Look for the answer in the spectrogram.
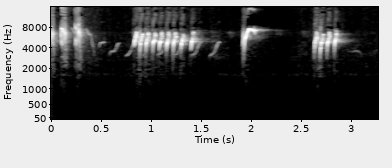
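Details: Sunbird song used as a lure and tutor for other birds: rapid buzzy trills of high chipping notes, sharp upward-sweeping whistles and short thin slurred notes, in bursts with brief gaps.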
